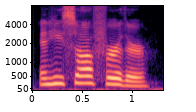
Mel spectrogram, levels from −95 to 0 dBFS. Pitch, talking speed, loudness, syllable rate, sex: 210 Hz, 185 wpm, -14 LUFS, 4.7 syllables/s, female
